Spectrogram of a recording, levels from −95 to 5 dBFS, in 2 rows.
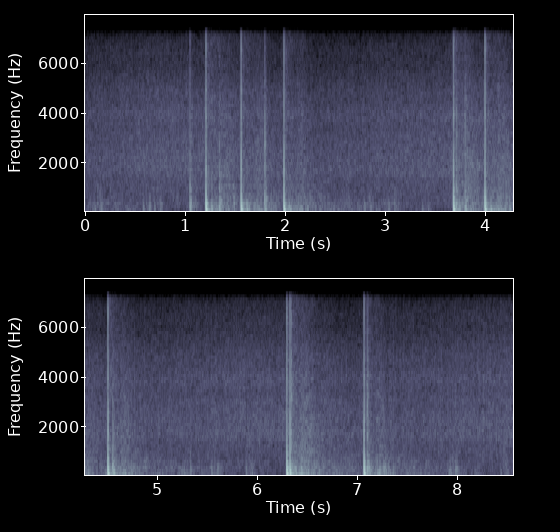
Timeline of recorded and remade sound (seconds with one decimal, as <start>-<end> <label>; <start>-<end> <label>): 0.0-8.6 recorded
